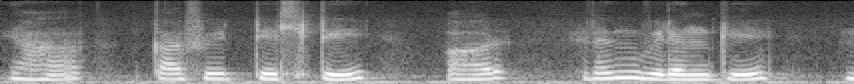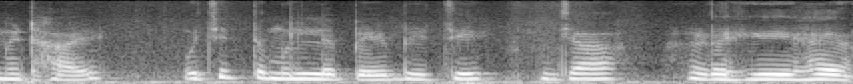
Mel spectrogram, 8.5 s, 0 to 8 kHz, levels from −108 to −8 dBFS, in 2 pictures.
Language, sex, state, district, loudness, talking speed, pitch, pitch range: Hindi, male, Bihar, Gaya, -16 LUFS, 90 wpm, 185 Hz, 170-195 Hz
